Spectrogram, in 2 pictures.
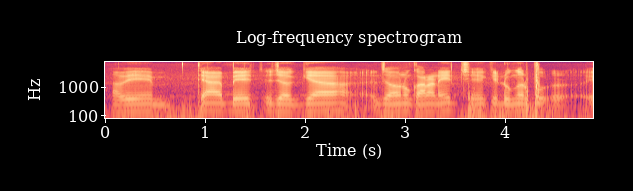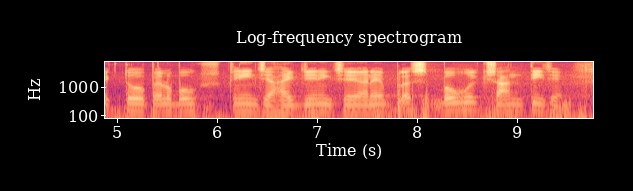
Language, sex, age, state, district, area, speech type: Gujarati, male, 18-30, Gujarat, Aravalli, urban, spontaneous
